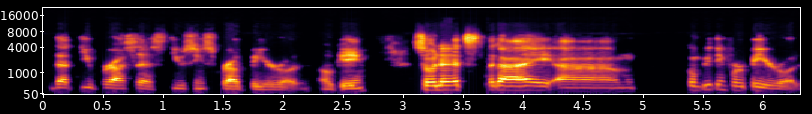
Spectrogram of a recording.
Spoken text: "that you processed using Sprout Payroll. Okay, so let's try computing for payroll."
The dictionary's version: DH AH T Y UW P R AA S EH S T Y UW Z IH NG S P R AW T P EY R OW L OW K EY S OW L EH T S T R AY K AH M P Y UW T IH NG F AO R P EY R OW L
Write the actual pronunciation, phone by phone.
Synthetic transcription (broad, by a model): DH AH T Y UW P R AA S EH S T Y UW S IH NG S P R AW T P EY R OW L OW K EY S OW L EH T S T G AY K AH M P Y UW T IH NG F AO R P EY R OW L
